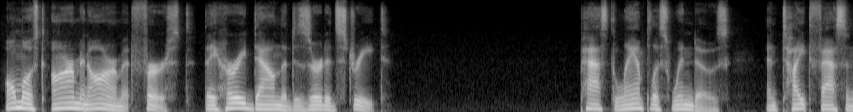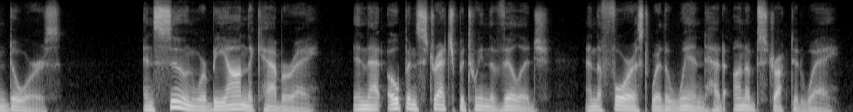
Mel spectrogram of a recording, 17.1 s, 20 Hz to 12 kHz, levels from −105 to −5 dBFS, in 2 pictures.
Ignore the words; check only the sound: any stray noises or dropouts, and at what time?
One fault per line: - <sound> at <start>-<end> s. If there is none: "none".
none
